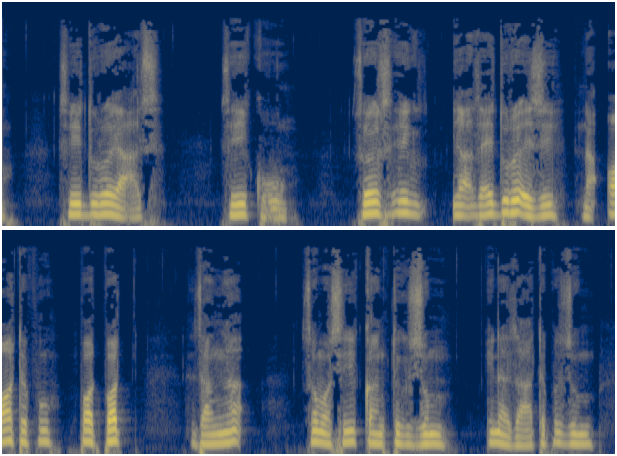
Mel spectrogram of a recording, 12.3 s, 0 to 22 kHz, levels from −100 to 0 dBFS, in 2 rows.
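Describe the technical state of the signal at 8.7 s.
At 8.7 s the speech carries the same generation loss heard from start to finish: a swirly, hollow, smeared texture with softened consonant attacks, likely from repeated MP3 encoding, around four passes, at a rate that fits 64 kbit/s. Each re-encode quantises on a shifted frame grid, so noise and gaps accumulate. A spectrogram would show a hard ceiling at 16.5 kHz, patchy holes and blotchy smearing between harmonics, with onsets looking blurred rather than sharp.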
